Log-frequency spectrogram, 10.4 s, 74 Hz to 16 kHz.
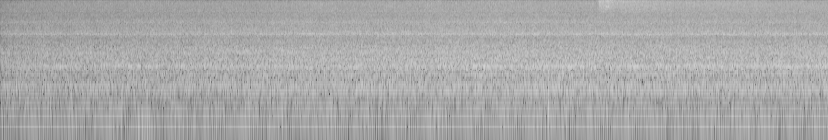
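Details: Mercedes-Benz W124 E320 (M104) at idle after an engine oil, automatic transmission oil, oil filter and air filter change, with belt dressing applied. Steady, even idle around 700 rpm, no belt squeal or knocks; it runs smooth.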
